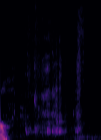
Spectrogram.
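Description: Soft, scratchy rubbing of a paper sticker against a planner page as it is layered on, lasting about a second and a half.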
